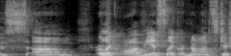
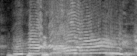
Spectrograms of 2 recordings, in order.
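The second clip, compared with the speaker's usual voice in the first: much higher, louder and slow, laughing through it; hammed-up sleazy greeting; 4 dB louder, slower than usual. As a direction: shout it like a creepy flirt, cracking up. Repeats quote, hamming it up.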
